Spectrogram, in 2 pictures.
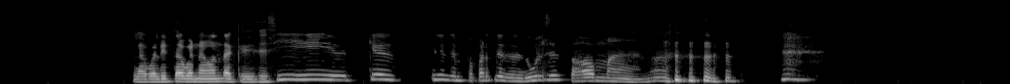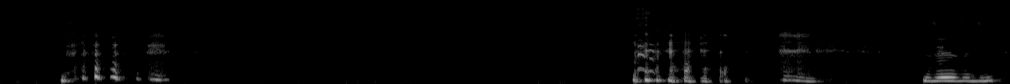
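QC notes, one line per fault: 4.02 to 6.02 s, adaptive stream at a lower bitrate. For two seconds the speech loses its upper treble and the top end turns thin and synthetic. Codec artefacts rise and smear the detail. The drop starts and ends abruptly, with no gap in the audio. The player switched to a cheaper rendition while the connection slowed, then returned. The sound fits a move from AAC-LC at about 96 kbit/s to HE-AAC at about 20 kbit/s, which rebuilds the highs instead of coding them.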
